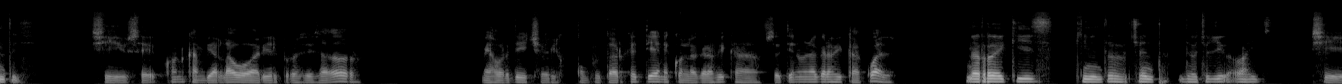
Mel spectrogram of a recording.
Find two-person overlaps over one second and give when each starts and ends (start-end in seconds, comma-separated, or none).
none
